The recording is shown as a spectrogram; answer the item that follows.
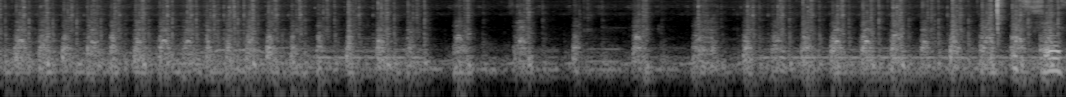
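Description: A Babylock Solaris Vision embroidery machine stitches out a flower design at a slow speed, its needle chattering in a fast, even mechanical rhythm with a brief lull midway before resuming.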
